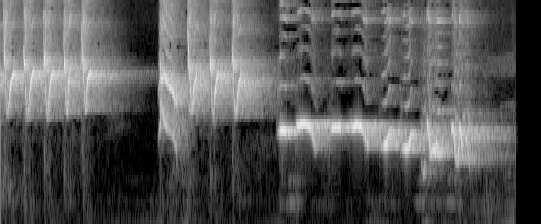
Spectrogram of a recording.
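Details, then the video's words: Lure recording of a singing murai magpie-robin: two quick bursts of five rapid, clipped high notes, followed by a long mellow warble of wavering whistles. "Pancingan Murai Gacor"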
